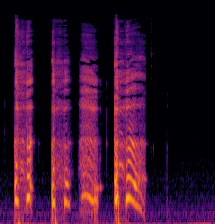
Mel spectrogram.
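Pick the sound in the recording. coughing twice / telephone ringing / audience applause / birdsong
coughing twice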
